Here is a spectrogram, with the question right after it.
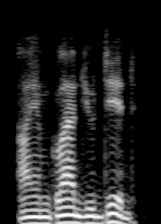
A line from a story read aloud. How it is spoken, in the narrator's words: Itale said in his quiet voice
